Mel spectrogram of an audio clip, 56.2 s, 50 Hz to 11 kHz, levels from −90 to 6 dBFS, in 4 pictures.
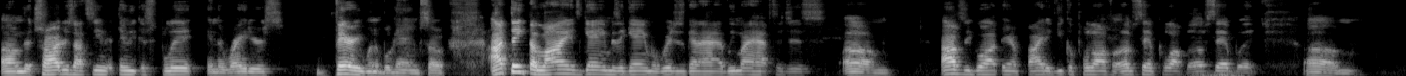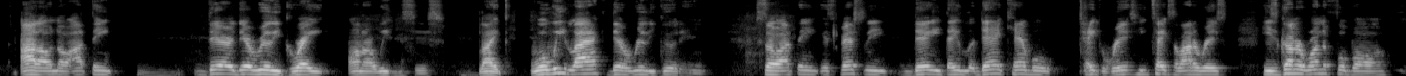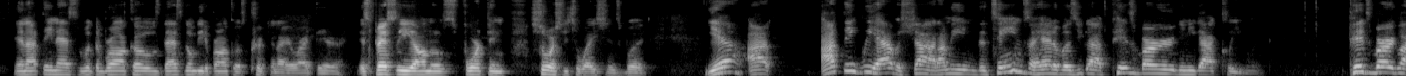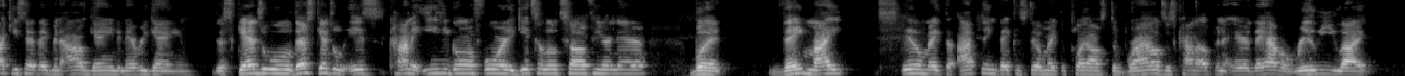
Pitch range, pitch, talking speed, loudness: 135-165 Hz, 145 Hz, 210 wpm, -26 LUFS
